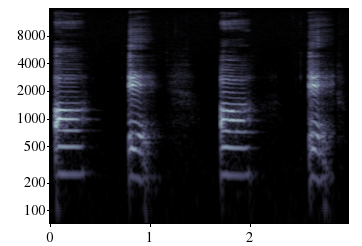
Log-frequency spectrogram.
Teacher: What happened is you moved your tongue front and back to make different sounds. You made the A sound when you had your tongue in the back and E sound when it was on front. And you kept your lips in their natural shape, unrounded, and your mouth wide open while making the both sounds.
